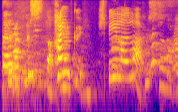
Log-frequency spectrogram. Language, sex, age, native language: Icelandic, male, 12, Icelandic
